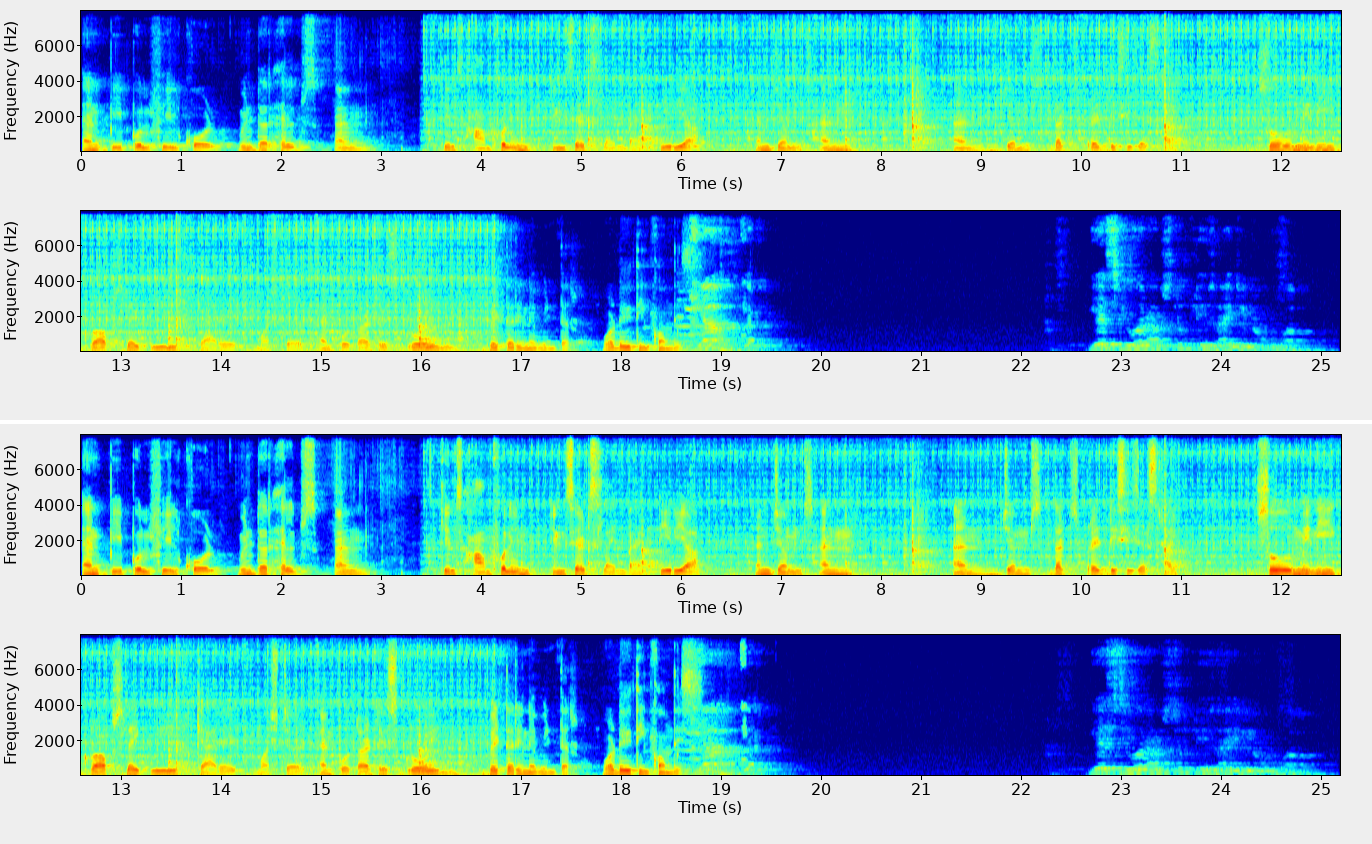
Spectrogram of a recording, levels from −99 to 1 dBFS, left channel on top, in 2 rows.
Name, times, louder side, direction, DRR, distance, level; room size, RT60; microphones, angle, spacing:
voice 1, 0.0-2.9 3.6-6.2 6.7-7.8 8.7-11.0 11.7-17.6 17.8-18.7, right 3 dB, 65° right, 0.9 m, -26 dB
sound 1, 3.4-16.8, left 2 dB, 15° left, 3.7 m, -36 dB
voice 2, 18.5-19.3 22.7-24.7, left 2 dB, 50° left, 7.9 m, -44 dB
26.5 x 20.0 x 6.0 m
head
